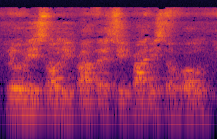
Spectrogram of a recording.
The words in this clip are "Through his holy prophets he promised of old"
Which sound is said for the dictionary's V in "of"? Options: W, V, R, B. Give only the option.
W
